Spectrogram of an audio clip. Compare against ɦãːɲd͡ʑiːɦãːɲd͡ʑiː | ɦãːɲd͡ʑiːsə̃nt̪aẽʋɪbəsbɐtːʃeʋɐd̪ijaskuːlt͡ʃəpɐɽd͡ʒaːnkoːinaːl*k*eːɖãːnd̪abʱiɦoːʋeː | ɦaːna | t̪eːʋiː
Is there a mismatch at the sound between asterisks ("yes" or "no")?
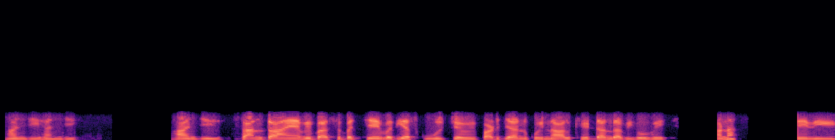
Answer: yes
